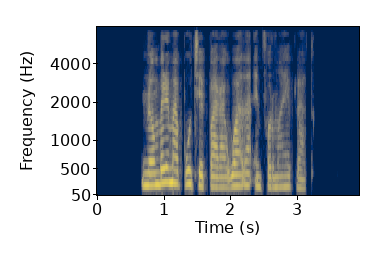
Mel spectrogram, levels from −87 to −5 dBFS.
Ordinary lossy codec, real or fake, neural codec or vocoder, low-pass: AAC, 32 kbps; fake; vocoder, 22.05 kHz, 80 mel bands, Vocos; 7.2 kHz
